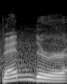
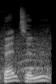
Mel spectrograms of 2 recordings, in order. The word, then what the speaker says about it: Bender: and shoves Aiden a bender out of the way not Benton that was the name I was given last night it is Bender not Benton my apologies to the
